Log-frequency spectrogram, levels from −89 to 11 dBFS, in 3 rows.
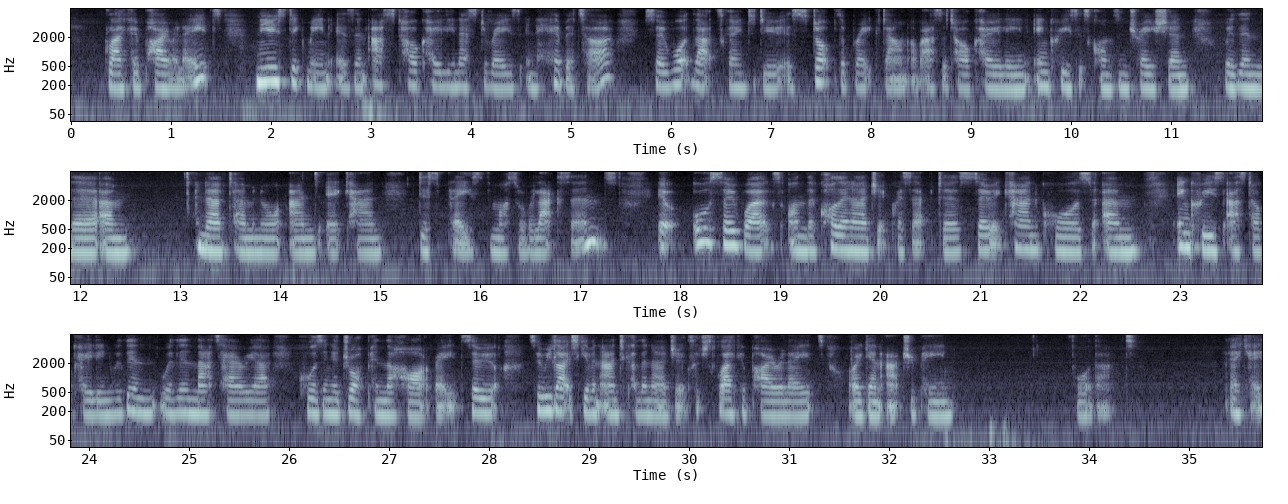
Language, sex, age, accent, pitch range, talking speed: English, female, 20-39, British, 165-205 Hz, 125 wpm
